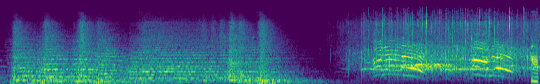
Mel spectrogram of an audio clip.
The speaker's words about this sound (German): Applaus für das Orchester und den Dirigenten, die Dirigentin.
